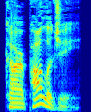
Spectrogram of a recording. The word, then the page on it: carpology: British English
